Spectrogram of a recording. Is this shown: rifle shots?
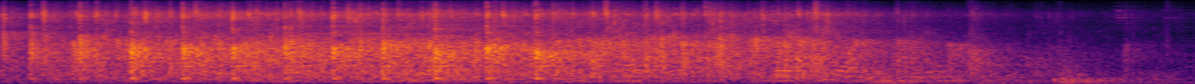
no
